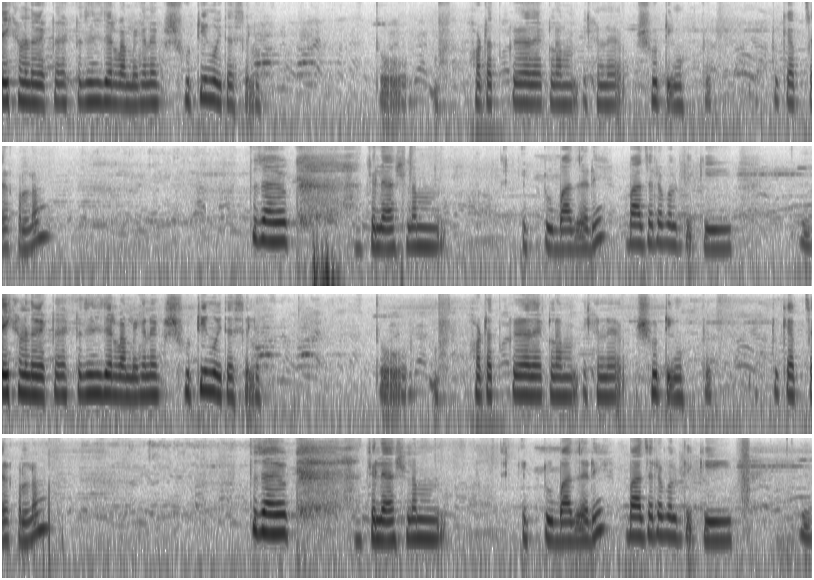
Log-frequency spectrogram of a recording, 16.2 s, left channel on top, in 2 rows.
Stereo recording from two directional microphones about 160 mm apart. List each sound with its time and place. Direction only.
0.0 s a woman's voice: 10° right (ahead or behind)
3.8 s a woman's voice: 15° right (ahead or behind)
10.6 s a woman's voice: 15° right (ahead or behind)
13.5 s a woman's voice: 15° right (ahead or behind)
15.0 s speech: 40° left (ahead or behind)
